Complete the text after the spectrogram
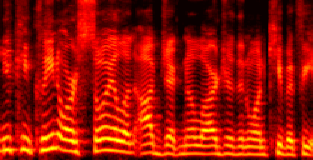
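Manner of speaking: ordinary talk, nothing marked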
